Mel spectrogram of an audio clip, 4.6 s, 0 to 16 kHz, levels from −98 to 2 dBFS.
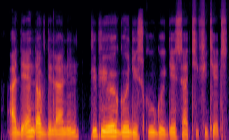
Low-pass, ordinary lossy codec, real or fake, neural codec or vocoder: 14.4 kHz; Opus, 32 kbps; fake; vocoder, 48 kHz, 128 mel bands, Vocos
